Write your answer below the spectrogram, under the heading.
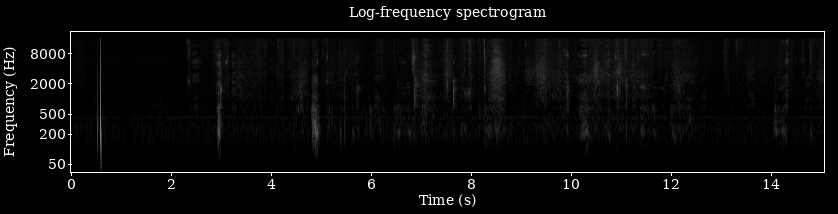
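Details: A female pug puppy snuffles and snorts softly in quick, breathy bursts, with a few sharp clicks and a faint hum.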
